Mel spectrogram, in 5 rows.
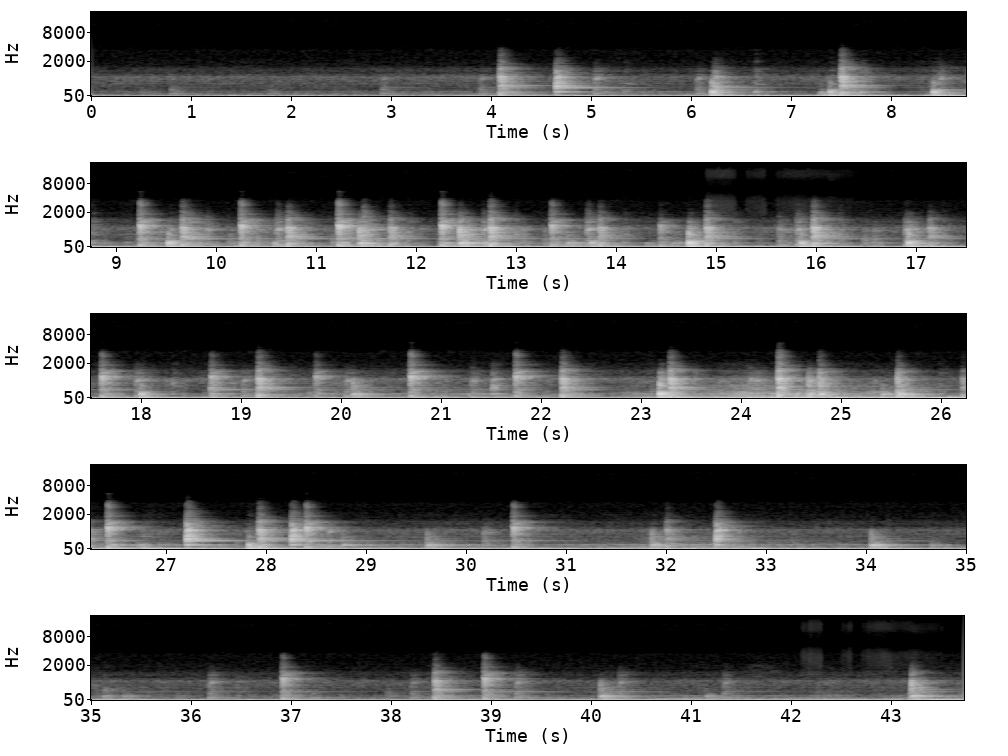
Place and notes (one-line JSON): {"title": "Sudeikiai, Lithuania, lamp pole", "date": "2021-03-02 11:45:00", "description": "Windy day. High metallic lamp pole. Geophone recording", "latitude": "55.59", "longitude": "25.68", "altitude": "140", "timezone": "Europe/Vilnius"}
